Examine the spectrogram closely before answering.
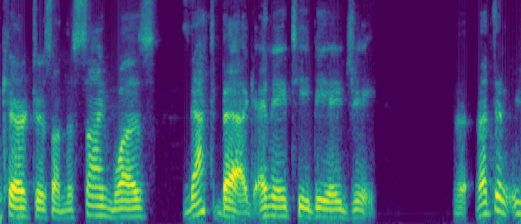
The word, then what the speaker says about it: Natbag: that bag because what we pronounce it as if as an acronym as if it were not bug and it's the acronym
